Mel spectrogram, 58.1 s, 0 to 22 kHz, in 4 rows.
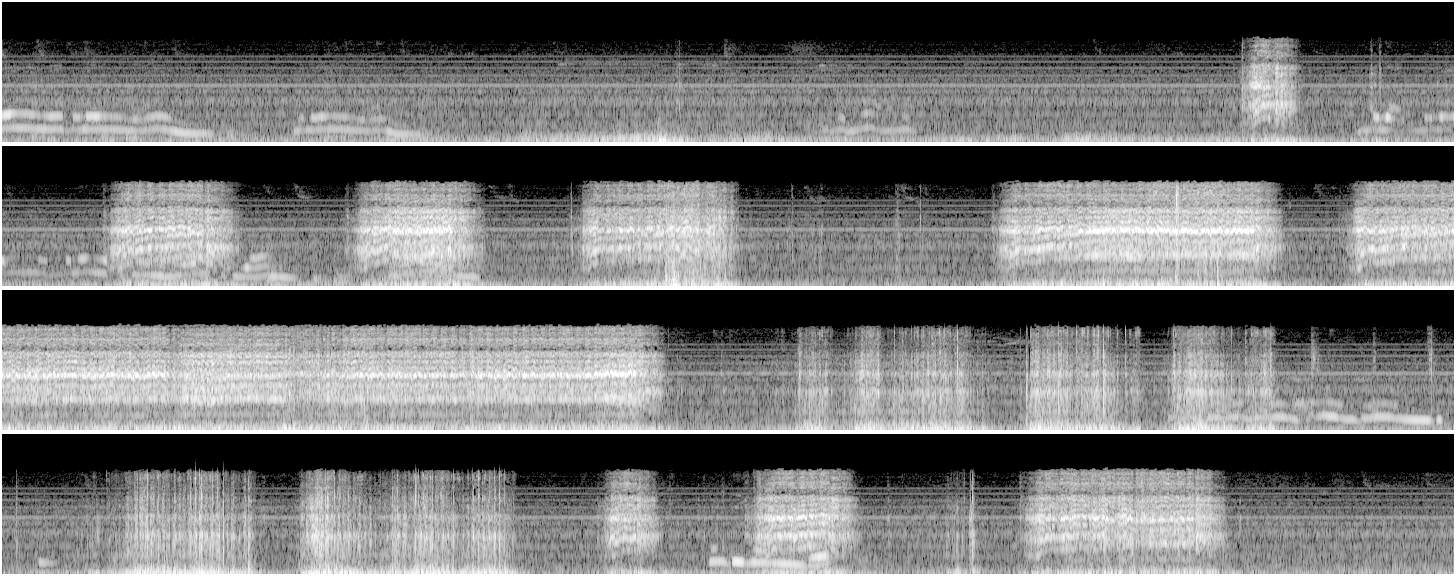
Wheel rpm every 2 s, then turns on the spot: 0, 0, 0, 0, 0, 0, 10, 20, 30, 40, 60, 0, 70, 70, 100, 110, 110, 70, 10, 10, 20, 0, 10, 20, 20, 40, 20, 70, 0.
16-18 36-42 44-48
